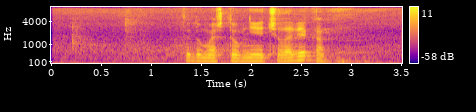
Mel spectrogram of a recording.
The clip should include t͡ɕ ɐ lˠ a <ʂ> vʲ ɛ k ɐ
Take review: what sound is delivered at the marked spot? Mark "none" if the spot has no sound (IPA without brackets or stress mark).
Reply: none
